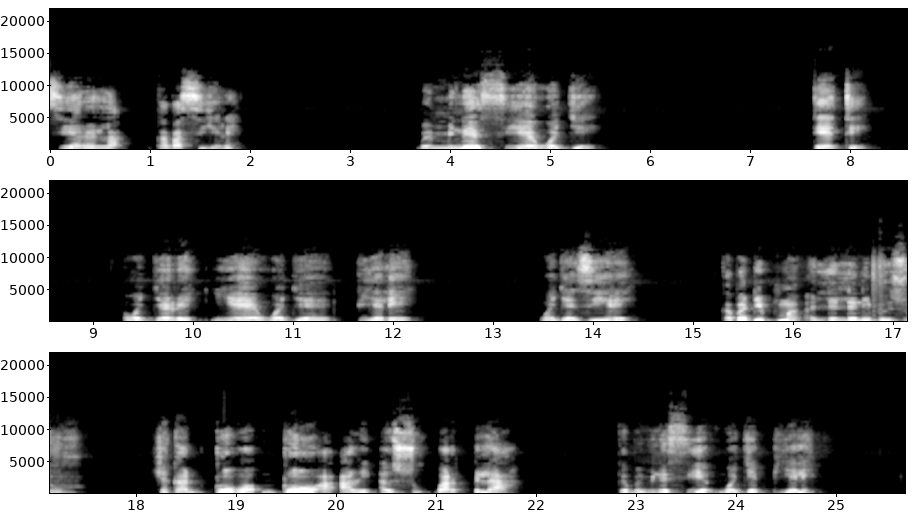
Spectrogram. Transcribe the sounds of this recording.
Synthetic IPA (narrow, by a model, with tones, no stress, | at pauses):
sɪ˦ɛ˦ɾɪ˦la˦ | ka˨ba˦sɪ˨ɛ˨ɾɛ˦ | ba˨mi˨nɛ˦sɪ˨ɛ˦wa˨d͡ʒɛ˨ | tɛː˦tɛ˨ | a˨wa˨d͡ʒɛ˨ɾɪ˦jɛː˦wa˨d͡ʒɛ˨pɪ˨jɛ˨lɪ˦ | wa˨d͡ʒɛ˨zɪː˨ɾɪ˦ | ka˨ba˦dɪ˦bʊ˦ma˦ʔa˨le˦lːe˦nɪ˦ba˨zu˦ɾ | t͡ʃɛ˦ka˨dɔ˦bɔ˦dɔː˦ʔa̰˨ʔa˨ɾɪ˨a˨su˨k͡pa˨ɾɪ˦pɪ˨laː˦ | ka˨ba˨mi˨ne˦si˨ɛ˨wa˨d͡ʒɛ˨pɪ˨ɛ˨lɪ˦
